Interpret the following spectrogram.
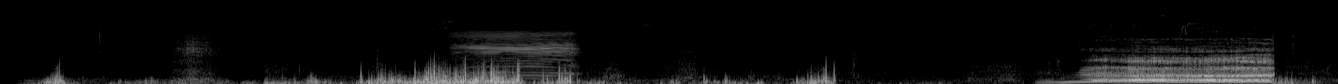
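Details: Bulls being fattened for sale low harmonic moos around 4 to 6 seconds and a long loud bellow near the end, mixed with thumps and farm noise.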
